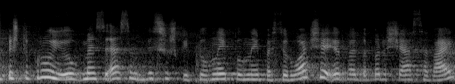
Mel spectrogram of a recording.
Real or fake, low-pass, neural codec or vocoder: fake; 14.4 kHz; vocoder, 44.1 kHz, 128 mel bands every 512 samples, BigVGAN v2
